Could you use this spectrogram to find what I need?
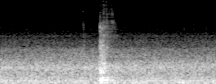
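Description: A bowstring snaps as an arrow is released.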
